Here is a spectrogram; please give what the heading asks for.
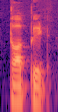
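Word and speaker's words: torpid: यहाँ are silent है। टॉपिट।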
